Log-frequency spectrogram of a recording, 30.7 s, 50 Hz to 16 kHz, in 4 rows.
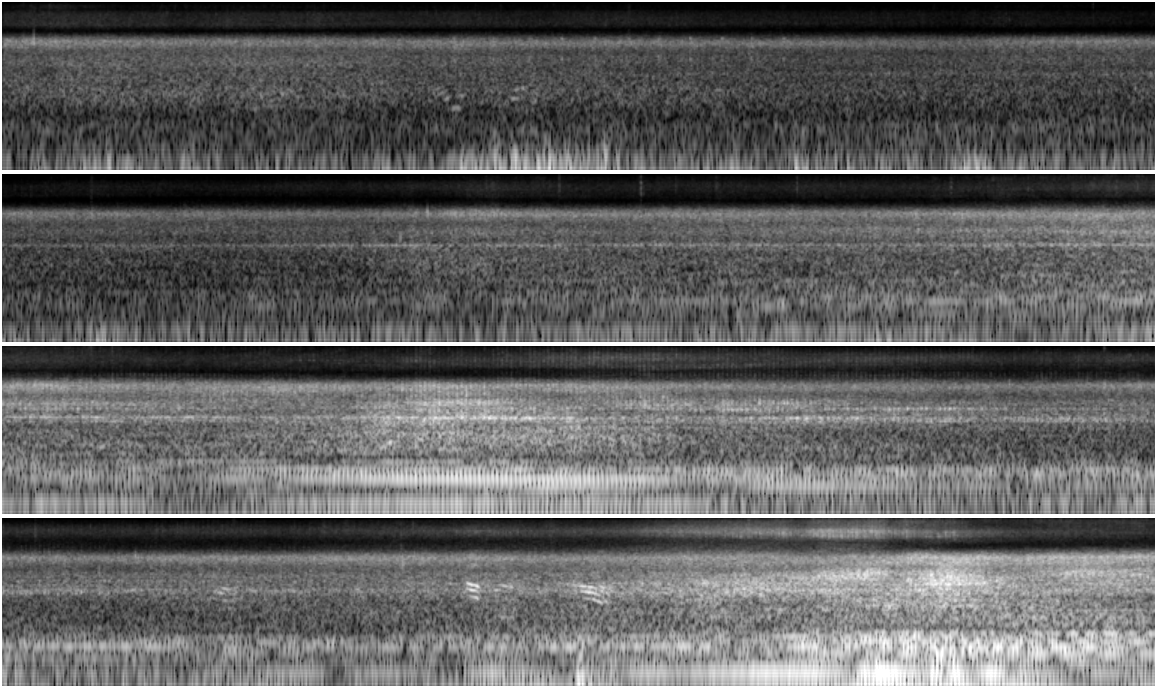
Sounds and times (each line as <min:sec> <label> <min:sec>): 0:00.0 waves 0:30.7
0:11.8 Traffic Sound 0:30.7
